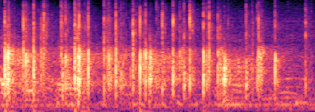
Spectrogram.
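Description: Brief, lively audience applause at a Hindi poetry recital in Rajgarh, a dense patter of many hands clapping at close range, steady throughout with no talk over it.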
